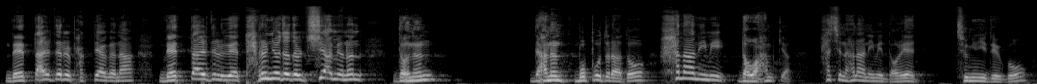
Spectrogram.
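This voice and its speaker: A male preacher acting out an angry older father-in-law who scolds and then sets stern terms, loud and dramatic. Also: high voice, lively intonation, moderate pace, pitched above the performer's own voice. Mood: stern bargaining. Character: angry old father-in-law confronting a runaway.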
